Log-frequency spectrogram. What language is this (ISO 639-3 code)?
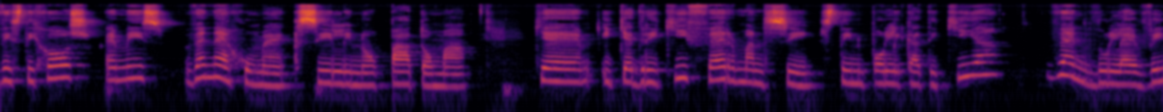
ell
